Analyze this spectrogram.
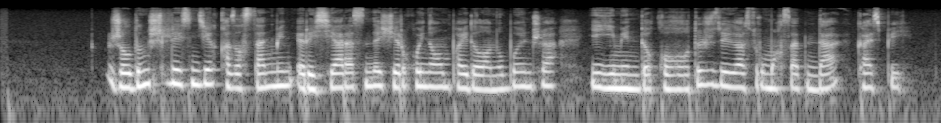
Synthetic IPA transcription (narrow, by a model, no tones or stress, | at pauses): ʒəlˠd̪əɴɪʃɪle̞sɪnd̪e̞qʰɑzɑqst̪ɑnme̞nɾe̞sejɑɾɑsənd̪ɑʒe̞ɾqʰo̞jnɑwənpʰɑjd̪ɑlˠɑnubo̞jənʃɑe̞ɡʲe̞me̞nd̪ɪqʰoʁəqt̪əʒʏze̞ɡʲeɑsəɾumɑqsɑt̪ənd̪ɑkʰaspij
